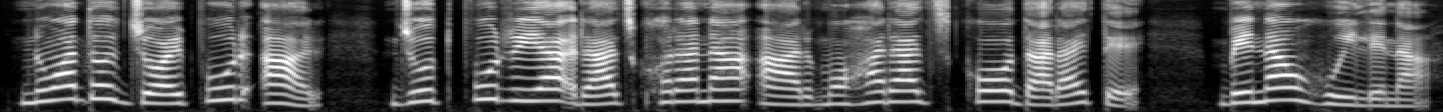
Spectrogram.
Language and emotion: Santali, neutral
